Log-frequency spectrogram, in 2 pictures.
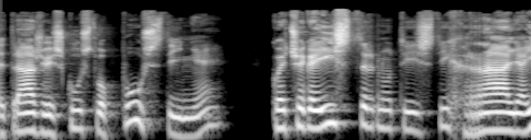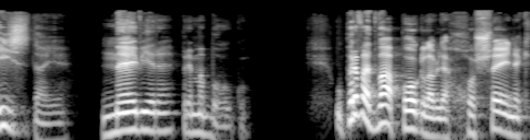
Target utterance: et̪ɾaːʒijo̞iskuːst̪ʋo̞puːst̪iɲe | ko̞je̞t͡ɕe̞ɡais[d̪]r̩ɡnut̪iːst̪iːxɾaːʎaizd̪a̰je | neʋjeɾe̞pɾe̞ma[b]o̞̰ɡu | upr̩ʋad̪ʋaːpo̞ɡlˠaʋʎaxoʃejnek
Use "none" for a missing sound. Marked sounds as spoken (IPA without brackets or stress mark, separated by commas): t̪, b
